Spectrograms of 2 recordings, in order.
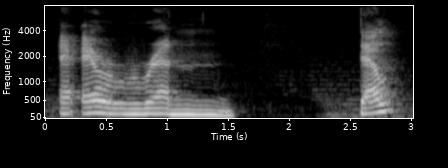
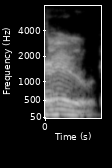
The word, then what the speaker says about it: Arendelle: Aaron. Del? Yes. Aaron. No. Aaron is here. Arendelle. It is 3 syllables.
